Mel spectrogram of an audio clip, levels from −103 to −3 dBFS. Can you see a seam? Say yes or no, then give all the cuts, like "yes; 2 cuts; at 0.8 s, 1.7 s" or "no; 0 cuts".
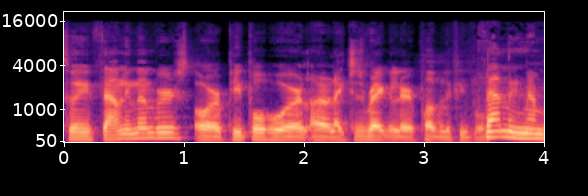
no; 0 cuts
